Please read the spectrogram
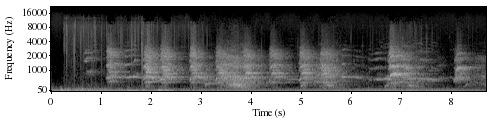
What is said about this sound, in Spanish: en la oscuridad, de cien perros a la vez se oía el roer de los dientes, el gruñido de gusto, el ruido de las lenguas.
